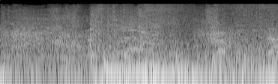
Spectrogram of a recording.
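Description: A loud explosion booms with a deep rumble.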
